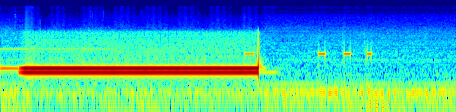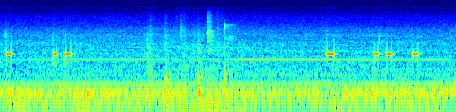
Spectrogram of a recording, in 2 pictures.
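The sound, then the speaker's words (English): A steady telephone dial tone hums for about three seconds, then stops, followed by a series of short touch-tone beeps as a call is dialed on a phone live on air, in small clusters with pauses between them, clear with no talking. “Oh, here, hear me call it. Here, hold on. Here, we'll do it on the air.”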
